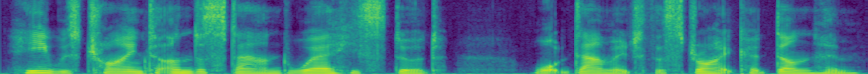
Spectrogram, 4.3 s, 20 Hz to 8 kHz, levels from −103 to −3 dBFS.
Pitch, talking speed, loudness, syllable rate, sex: 165 Hz, 205 wpm, -19 LUFS, 5.5 syllables/s, female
